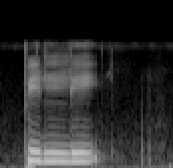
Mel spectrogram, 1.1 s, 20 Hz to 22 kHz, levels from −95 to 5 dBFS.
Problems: constant background noise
